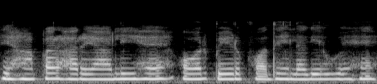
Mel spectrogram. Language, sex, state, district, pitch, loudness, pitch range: Hindi, female, Chhattisgarh, Bilaspur, 245 Hz, -11 LUFS, 245-255 Hz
